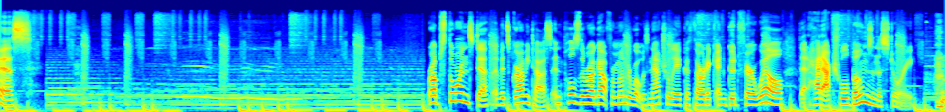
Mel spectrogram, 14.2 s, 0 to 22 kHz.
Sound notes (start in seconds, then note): 2.7 Bilbo cries quietly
